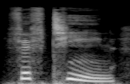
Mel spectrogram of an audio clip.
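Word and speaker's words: fifteen: 15 minutes a day remember to pronounce the second syllable of 15 nice and strong 15 not like 50 which is a different number 15 minutes a day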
